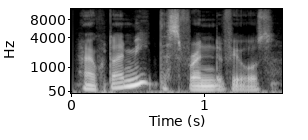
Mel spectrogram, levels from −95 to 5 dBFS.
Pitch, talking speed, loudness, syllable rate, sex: 140 Hz, 305 wpm, -18 LUFS, 5.7 syllables/s, male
